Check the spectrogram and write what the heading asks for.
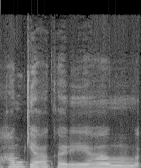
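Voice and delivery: ordinary delivery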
